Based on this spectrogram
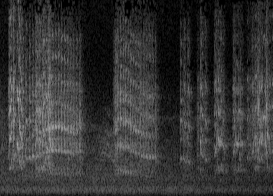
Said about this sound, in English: Escaped monk parakeets now have self-sustaining populations in many areas across the country. Chicago, Dallas, New Orleans, Portland, Oregon, and Bridgeport, Connecticut, among others.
